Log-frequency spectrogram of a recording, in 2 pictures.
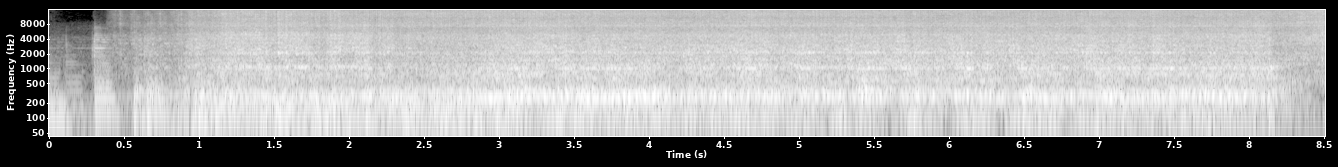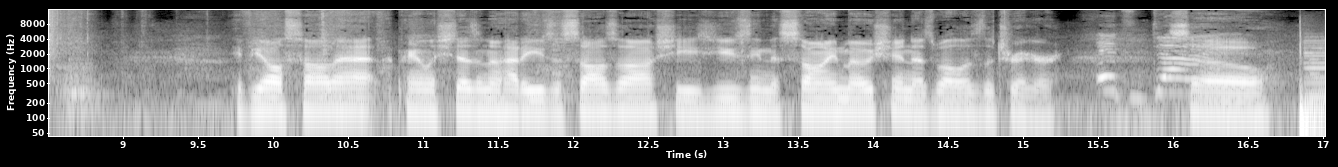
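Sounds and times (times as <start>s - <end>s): reciprocating saw cutting metal: 0.4s - 8.9s.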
